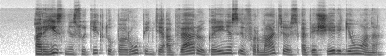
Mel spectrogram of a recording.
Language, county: Lithuanian, Vilnius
